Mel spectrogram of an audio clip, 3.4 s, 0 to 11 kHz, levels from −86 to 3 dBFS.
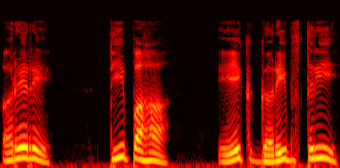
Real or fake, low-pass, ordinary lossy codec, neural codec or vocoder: real; 7.2 kHz; none; none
